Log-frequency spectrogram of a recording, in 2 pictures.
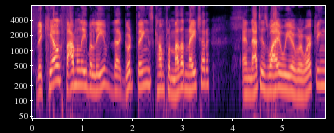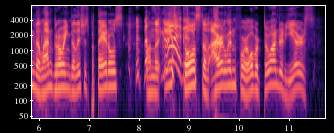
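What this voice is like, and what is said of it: Put-on Irish accent. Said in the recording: “I'll be speaking an Irish accent ... let me read it in Irish”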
